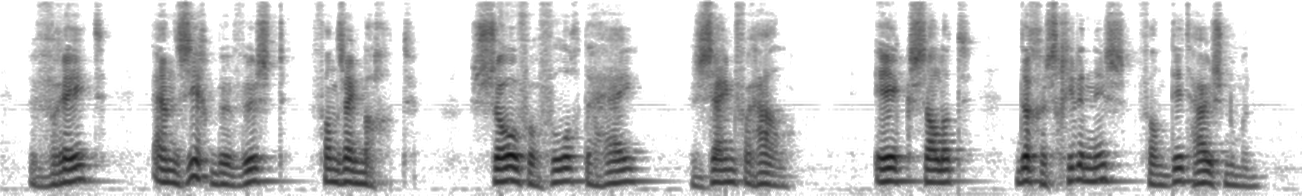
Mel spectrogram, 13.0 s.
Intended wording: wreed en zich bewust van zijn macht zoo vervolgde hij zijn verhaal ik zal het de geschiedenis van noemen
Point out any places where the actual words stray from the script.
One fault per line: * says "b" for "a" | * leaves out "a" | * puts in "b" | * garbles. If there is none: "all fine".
* puts in "dit huis"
